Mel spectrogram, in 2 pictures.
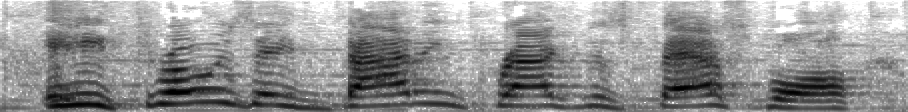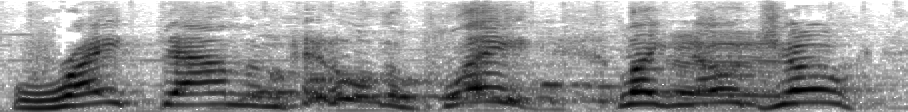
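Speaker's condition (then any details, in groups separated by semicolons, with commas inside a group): No condition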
